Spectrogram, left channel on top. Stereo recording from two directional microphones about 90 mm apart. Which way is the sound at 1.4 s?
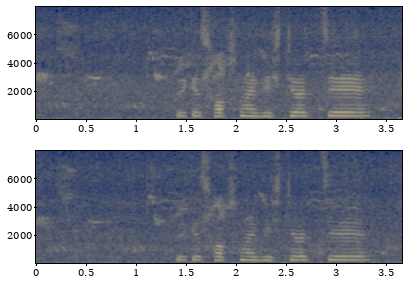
5° right (ahead or behind).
